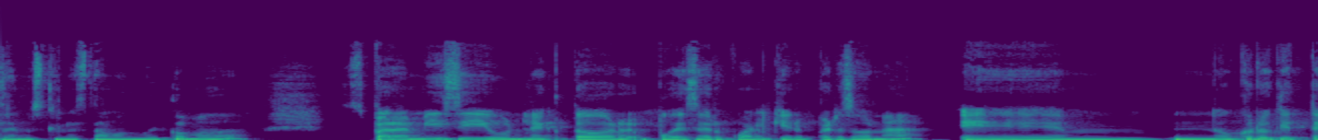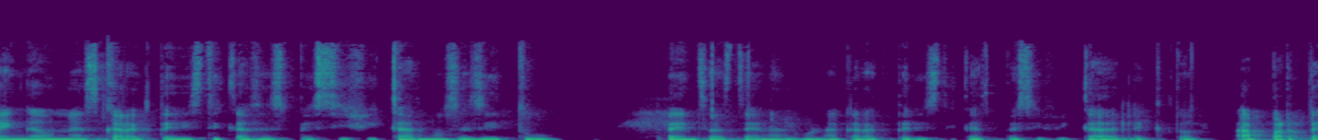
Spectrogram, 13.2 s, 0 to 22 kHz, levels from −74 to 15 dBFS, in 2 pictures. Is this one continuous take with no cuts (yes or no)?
yes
